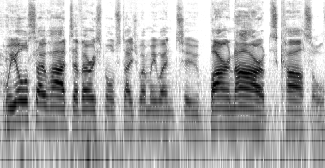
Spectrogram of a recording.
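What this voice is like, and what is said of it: Put-on regional accent. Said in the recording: “Nice accent. Well done.”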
